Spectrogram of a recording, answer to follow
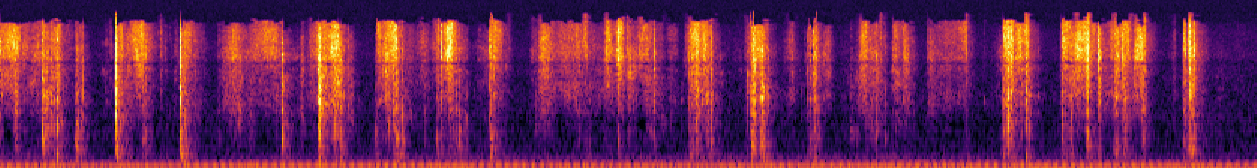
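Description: An Affirmators! affirmation card deck being shuffled by hand, the cards snapping against each other in quick, irregular clicks, several a second.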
